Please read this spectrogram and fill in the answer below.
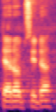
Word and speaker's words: Pteropsida: P is silent over here and here. Okay. So Coelopsida, P silent, Pteropsida, P silent.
